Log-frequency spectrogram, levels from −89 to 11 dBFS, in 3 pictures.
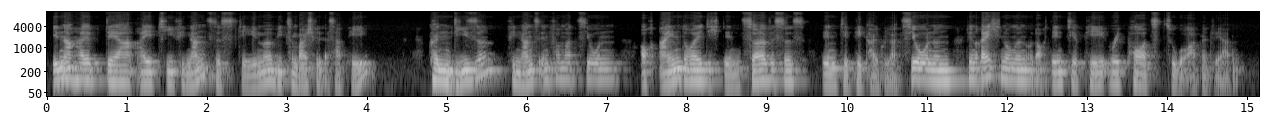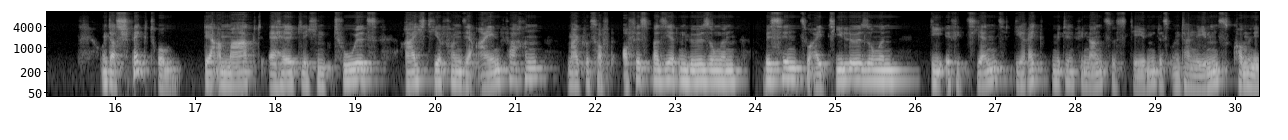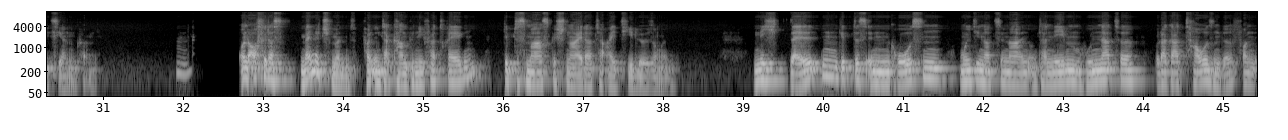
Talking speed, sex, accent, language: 105 wpm, male, German, German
